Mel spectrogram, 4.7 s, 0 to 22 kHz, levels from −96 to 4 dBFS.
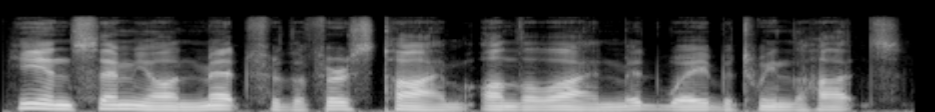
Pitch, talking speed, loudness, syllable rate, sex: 110 Hz, 195 wpm, -16 LUFS, 4.1 syllables/s, male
